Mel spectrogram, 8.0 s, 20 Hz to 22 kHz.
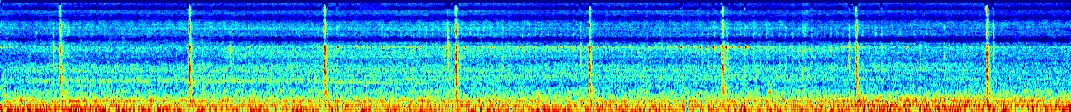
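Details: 2004/06 Mercedes CLK C209 / C-Class W203 with facelift interior: sharp, light ticks exactly once a second from the dash over a quiet engine hum; both footwell flap actuators have been replaced, and a climate flap actuator is suspected.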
